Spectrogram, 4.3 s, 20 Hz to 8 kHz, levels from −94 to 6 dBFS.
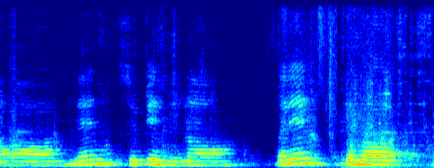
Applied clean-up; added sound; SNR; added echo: neural separator model SepFormer DNS4.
